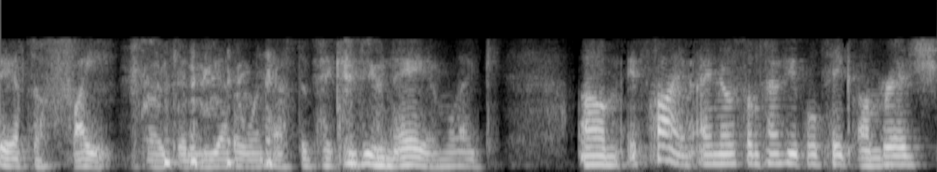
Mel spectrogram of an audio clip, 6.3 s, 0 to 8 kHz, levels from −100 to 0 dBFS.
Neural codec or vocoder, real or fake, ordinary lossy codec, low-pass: vocoder, 44.1 kHz, 128 mel bands, Pupu-Vocoder; fake; AAC, 16 kbps; 7.2 kHz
